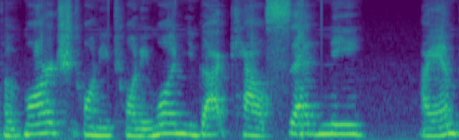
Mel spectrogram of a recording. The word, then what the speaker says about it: chalcedony: march 2021 you got cal sedney i am pronouncing it right it's not chow sydney it's cal sydney and the way you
